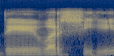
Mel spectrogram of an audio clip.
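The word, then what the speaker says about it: देवर्षिः: So the A will go with the left side Vyanjana, Devarshihi, like the Deva plus Rishihi. Repamsha has to be pronounced first, then Shakara, then Ikara, then Visarga.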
